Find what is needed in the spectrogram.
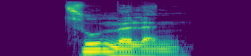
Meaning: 1. to litter 2. to spam
- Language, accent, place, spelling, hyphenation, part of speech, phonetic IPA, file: German, Germany, Berlin, zumüllen, zu‧mül‧len, verb, [ˈt͡suːˌmʏlən], De-zumüllen.ogg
